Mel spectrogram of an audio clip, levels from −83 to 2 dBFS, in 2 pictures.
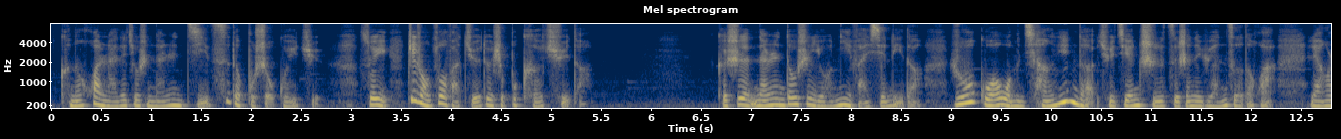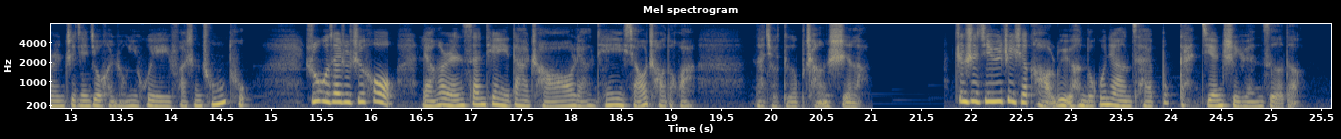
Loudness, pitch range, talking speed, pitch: -24 LUFS, 165-210 Hz, 280 characters per minute, 185 Hz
